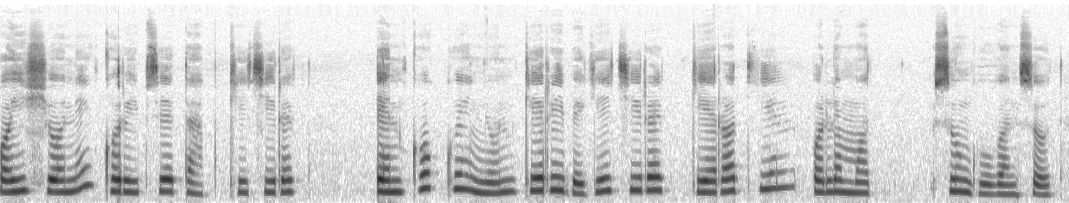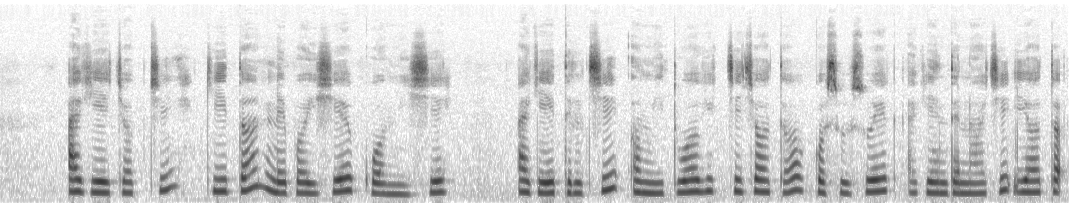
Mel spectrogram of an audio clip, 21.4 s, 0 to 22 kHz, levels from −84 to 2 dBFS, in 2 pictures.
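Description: No technical faults can be heard anywhere in the speech recording. Nothing interrupts or alters the audio at any point, so there are no events to place in time.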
